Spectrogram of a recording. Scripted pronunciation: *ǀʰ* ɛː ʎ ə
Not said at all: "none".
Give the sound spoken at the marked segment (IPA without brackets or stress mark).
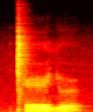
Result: ǀʰ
